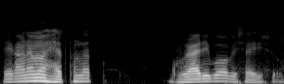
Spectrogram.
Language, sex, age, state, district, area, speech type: Assamese, male, 18-30, Assam, Sivasagar, rural, spontaneous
